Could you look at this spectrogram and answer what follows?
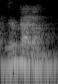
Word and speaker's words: Ayurveda: This is where her patients seek her insights, and I really hope I pronounce this correctly, Dr. Bokhani, but Ayurveda. Is that right? Correct, yes. Ayurveda.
